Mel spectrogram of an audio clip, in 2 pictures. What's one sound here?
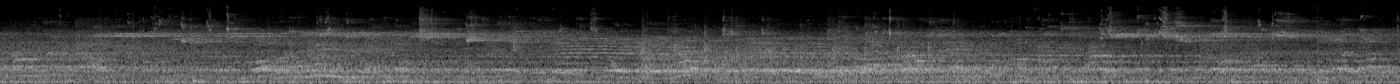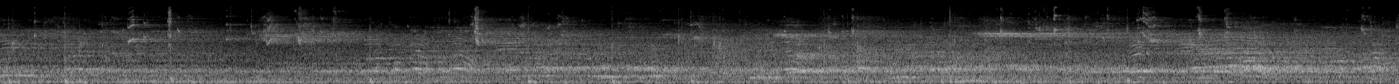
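Young players and onlookers shout and call out across the gym.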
